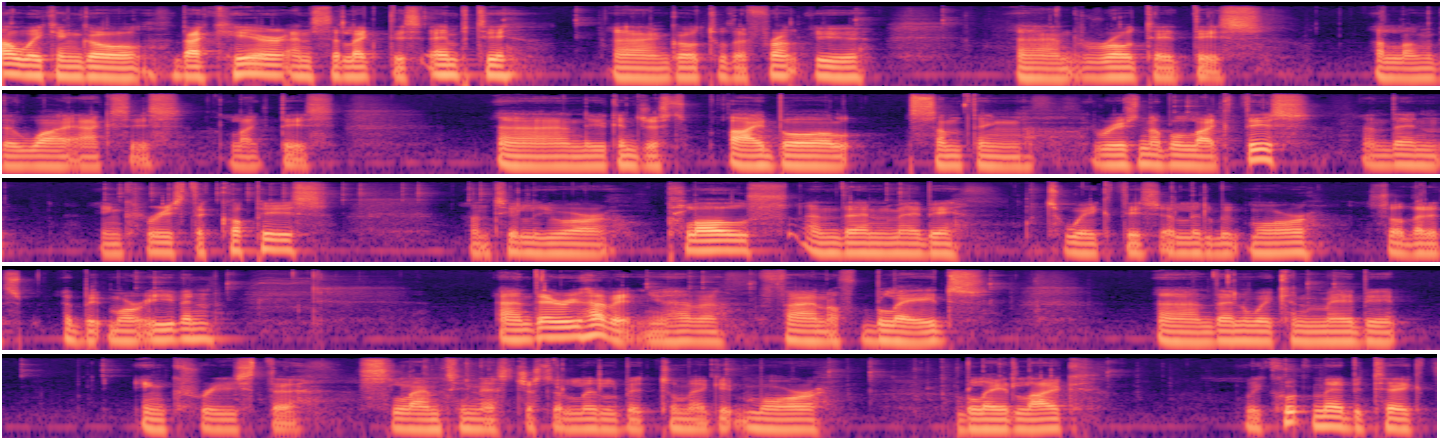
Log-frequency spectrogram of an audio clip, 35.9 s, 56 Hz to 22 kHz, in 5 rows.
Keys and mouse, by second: 1.9-3.9 drag, 2.8 d, 3.9-6.1 middle drag, 5.3 r, 13.3-18.6 drag, 19.3-20.6 drag, 19.3 r, 22.5-24.6 middle drag, 24.8 click, 25.3-27.3 middle drag, 26.4 Tab, 27.4 z, 27.9 middle click, 28.7-30.7 drag, 29.7 d, 30.7 g, 32.4 z, 32.7 middle click, 33.1 Tab, 33.3 alt+a, 34.1 middle click, 34.9-35.9 drag.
